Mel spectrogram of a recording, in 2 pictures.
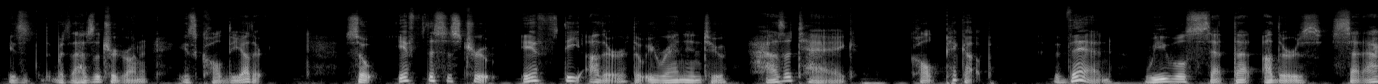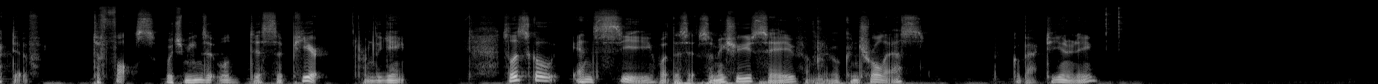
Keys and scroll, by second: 21.8 ctrl+s.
